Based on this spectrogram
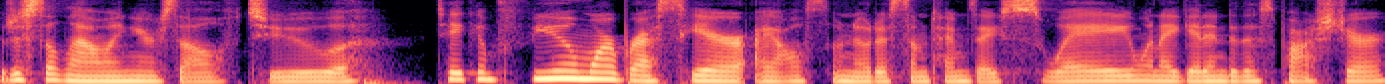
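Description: In a very clean recording with a silent background, a woman with a plain, everyday voice speaks at a fairly low pitch with ordinary pitch variation. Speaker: podcast host and guide. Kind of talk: guided meditation. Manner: slow, soft, soothing, calm; instructional, unhurried, with pauses.

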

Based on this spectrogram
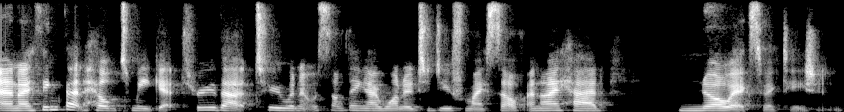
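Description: At a moderate pace, a woman talks with medium pitch and fairly even intonation over a quiet background. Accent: Australian. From Australia. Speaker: food photographer and educator. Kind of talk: interview.

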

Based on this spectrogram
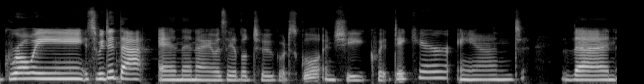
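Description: A woman's fairly high voice, an ordinary speaking voice with ordinary pitch variation, on a very clean recording with a silent background. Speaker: preschool teacher. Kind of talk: casual interview.

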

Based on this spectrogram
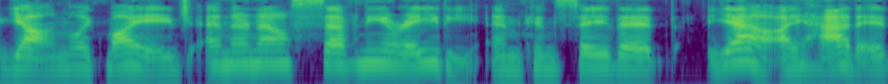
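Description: In a very clean recording with a silent background and a dry, close sound with no echo, a woman with an unremarkable speaking voice talks at a moderate pace, medium pitch and fairly even intonation. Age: 30s. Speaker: teacher with colon cancer. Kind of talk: personal monologue.

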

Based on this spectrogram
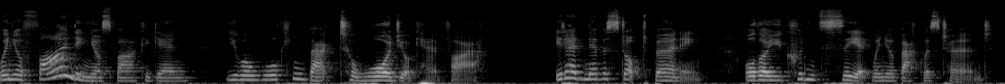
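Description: Using an ordinary speaking voice, a woman at medium pitch speaks with lively intonation and big swings in loudness. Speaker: podcast host and mothers' coach. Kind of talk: guided meditation, imagining a campfire; solo podcast monologue. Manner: slow, calm, soothing; soft-spoken, gentle.

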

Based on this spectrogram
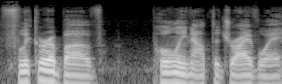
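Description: The recording is very clean with a silent background. A man speaks at a fairly slow pace in a very deep, low voice. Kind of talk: horror story narration. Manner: dark, measured, ominous storytelling with hushed suspense; sinister first-person voice of a demonic narrator, building to a twist.

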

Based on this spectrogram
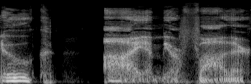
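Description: The speaker puts on a raspy character voice. It sits at a middle pitch. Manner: menacing.

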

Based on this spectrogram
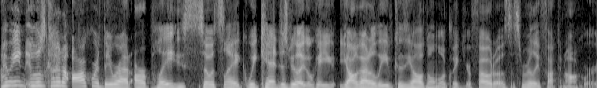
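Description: A woman talks at a very fast pace, with hardly any pauses. Her intonation is lively. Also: medium pitch for a woman. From Canada, Toronto. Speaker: social media model and former college golfer. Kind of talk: casual chat.

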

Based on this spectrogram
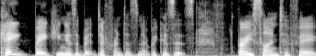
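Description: A woman with a British accent in a very clean recording, background silent. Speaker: psychotherapist. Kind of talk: casual chat.

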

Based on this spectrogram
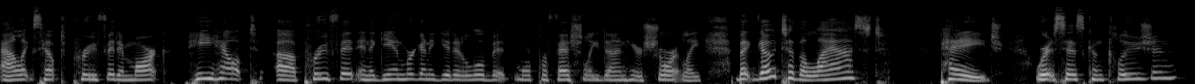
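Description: A woman with a fairly high, warm voice speaks at a moderate pace with fairly even intonation on a very clean recording with a silent background. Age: 60s. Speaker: missionary. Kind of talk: church talk leading congregation in reading printed declarations aloud. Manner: warm, instructive, coaxing the congregation to read along.

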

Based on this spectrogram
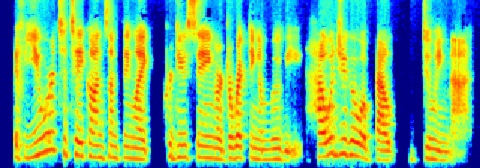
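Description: A woman's normal speaking voice, medium in pitch, at a moderate pace with lively intonation. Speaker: podcast co-host. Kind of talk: casual interview.

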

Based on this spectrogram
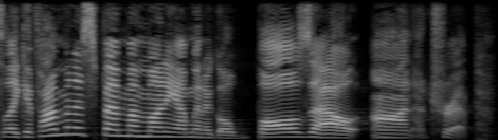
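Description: A bright, sharp tone with very wide pitch swings, in an American accent. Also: woman, very clean recording, silent background. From Cleveland, Ohio. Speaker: guest, friend of host. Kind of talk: casual chat between friends. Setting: studio. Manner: animated, joking.

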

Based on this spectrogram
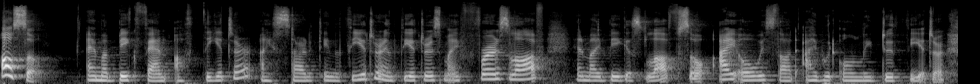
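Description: A woman speaks at a moderate pace in a Spanish accent. Her tone is animated, and her pitch varies in an ordinary way. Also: medium pitch for a woman. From Spain. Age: 20s. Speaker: podcast host and acting coach. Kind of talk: solo podcast monologue and Q&A.

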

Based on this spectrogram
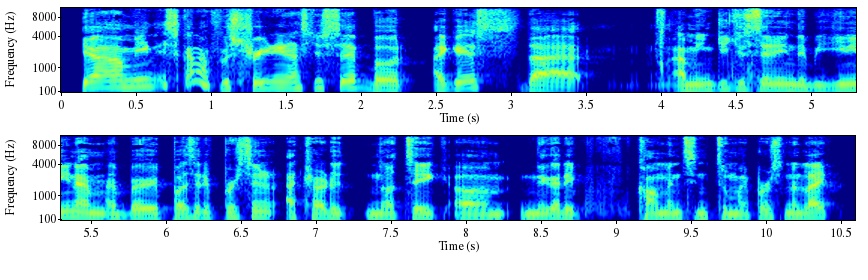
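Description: Recorded dry and close with no echo, a man with a fairly high pitch and a strong Mexican accent talks at a fairly quick pace. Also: ordinary pitch variation. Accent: thick Mexican Spanish accent in English. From Mexico. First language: Spanish. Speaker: amateur boxer. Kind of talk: interview conversation.

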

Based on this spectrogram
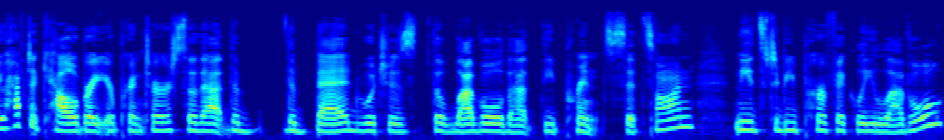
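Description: In a very clean recording with a silent background and a dry, close sound with no echo, a woman with an American accent uses an ordinary speaking voice at medium pitch, moderate pace and ordinary pitch variation. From Chicago. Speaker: technology consultant. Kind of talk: casual interview chat.

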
